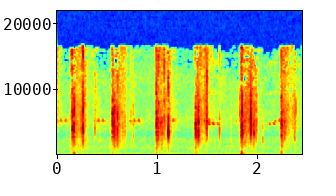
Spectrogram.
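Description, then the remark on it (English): Horse hooves clip-clop in a steady, even rhythm, about six sharp knocks spaced evenly apart, fairly quiet, with no voices over them. “Send him out on the horse he rode in on. The horse.”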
